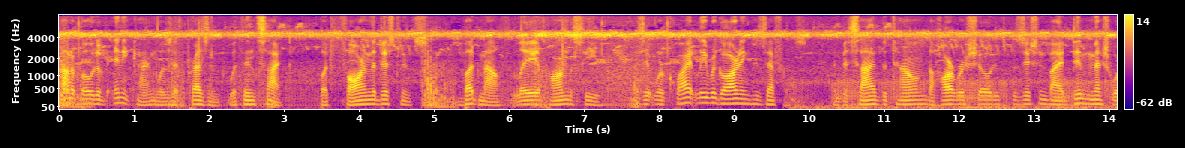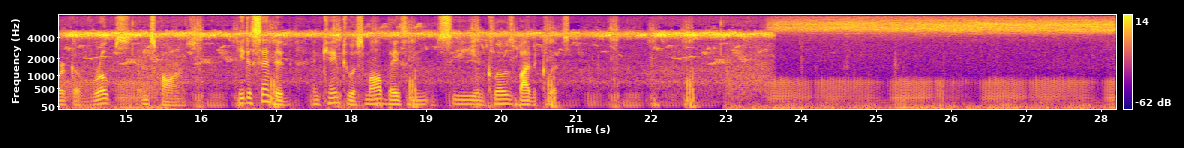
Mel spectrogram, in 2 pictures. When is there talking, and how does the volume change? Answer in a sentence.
You can hear the talking from 0.1 to 20.9 s, at a steady volume.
